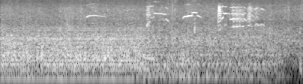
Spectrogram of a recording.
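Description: Seabirds call overhead.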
